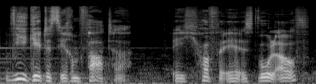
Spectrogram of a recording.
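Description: A woman voicing a sly, affable gentleman in disguise who probes with feigned forgetfulness, in a radio play. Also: low-pitched, normal speed, faint music behind, pitched below the performer's own voice, natural voice. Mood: probing, sly. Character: smooth gentleman Virgil Barker, a man, sly and probing.

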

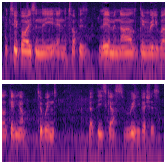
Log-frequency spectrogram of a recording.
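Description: A man's voice: mid-range voice, fairly even intonation, normal speed, dark tone, a little hiss or hum, low-quality recording. Chatty man commenting on a race. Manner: chatty, self-deprecating, breaks off mid-phrase. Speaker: dinghy racing sailor. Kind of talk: voice-over commentary on race footage.

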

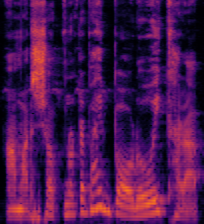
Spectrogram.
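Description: A woman's voice: deep voice, animated, moderate pace, a little mellow. A woman voicing a crafty male traveller in a storybook, plaintive with feigned innocence. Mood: mock-sorrowful.

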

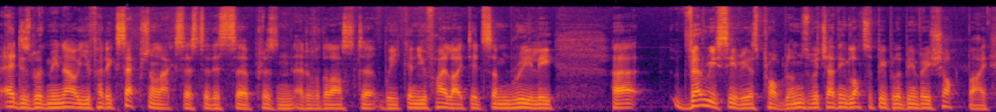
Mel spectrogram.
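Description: A man's voice: low voice, darkish tone. A man, a studio news anchor introducing and questioning a correspondent.

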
